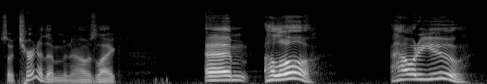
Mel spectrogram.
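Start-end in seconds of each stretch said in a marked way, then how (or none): 2.7-4.6 slow, put-on, tentative Scottish accent. Retelling turning to some girls to try out an accent, fake Scottish accent. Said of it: "I'm gonna try this accent stuff out".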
